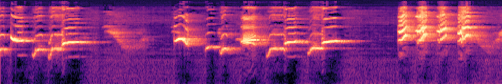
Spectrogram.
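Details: Captive-bird lure of an oriental magpie-robin singing: bright slurred whistles in quick succession, descending two-note phrases repeated several times, ending with a burst of harsh scratchy chattering notes.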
